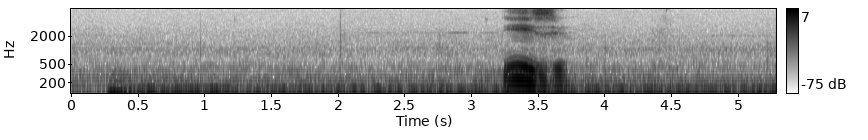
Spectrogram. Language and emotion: Russian, neutral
